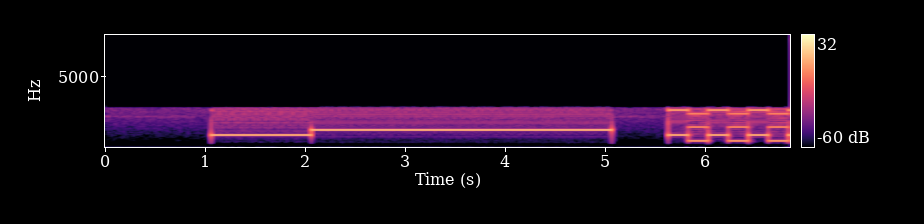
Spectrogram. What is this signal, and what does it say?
Two-tone page, heard as a one-second tone, then a three-second tone, about 880 then 1250 Hz. It is heard from 1.0 to 5.1 s.
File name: pager / 76 FIRE / wcalert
